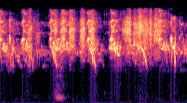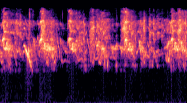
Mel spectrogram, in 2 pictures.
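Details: Budgerigars in a cage produce continuous high warbling chatter, with rapid chirps and downslurred squeaky notes packed closely together and no quiet gaps.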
